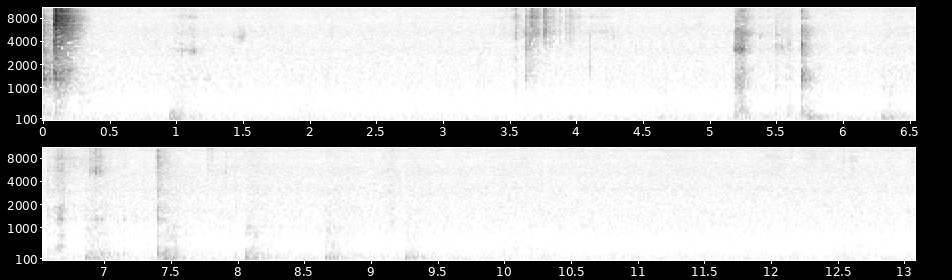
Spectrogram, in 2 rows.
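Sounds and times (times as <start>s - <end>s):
light taps and scrapes: 5.2s - 7.6s.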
